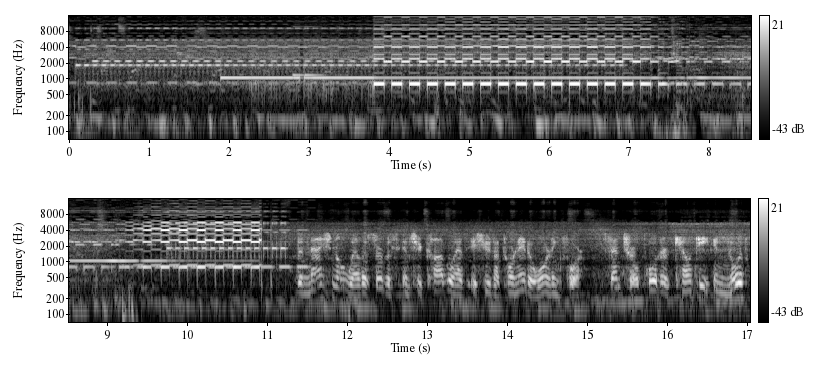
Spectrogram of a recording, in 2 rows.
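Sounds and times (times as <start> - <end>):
rapid alarm beeping: 0.0 - 12.0
weather alert tone: 1.9 - 11.7.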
